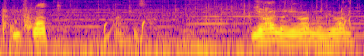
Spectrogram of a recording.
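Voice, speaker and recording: A man's voice: a little high, little pitch movement, quick pace. A young man with a Salvadoran accent bantering casually as he plays a video game. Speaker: gamer. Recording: game music behind voice. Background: video game music.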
